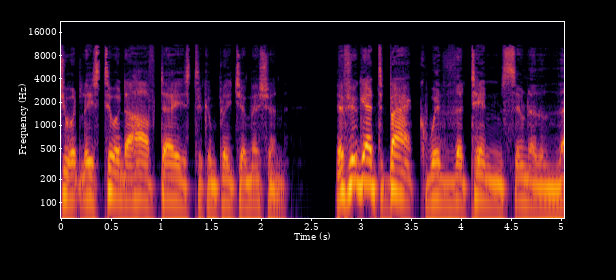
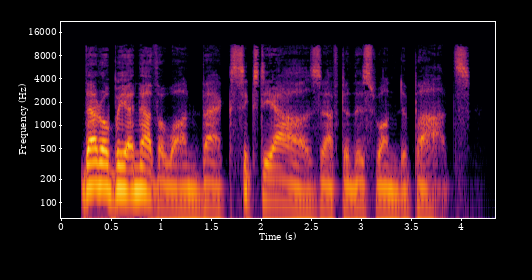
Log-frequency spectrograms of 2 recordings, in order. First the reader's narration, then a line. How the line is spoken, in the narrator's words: Aveling said, his voice unctuous with sarcastic sweetness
